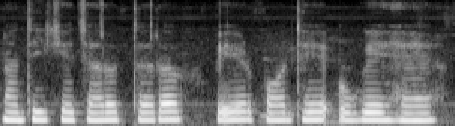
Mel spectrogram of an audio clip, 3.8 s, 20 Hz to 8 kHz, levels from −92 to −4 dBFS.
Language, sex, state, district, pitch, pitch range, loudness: Hindi, male, Assam, Kamrup Metropolitan, 180 Hz, 175-185 Hz, -15 LUFS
